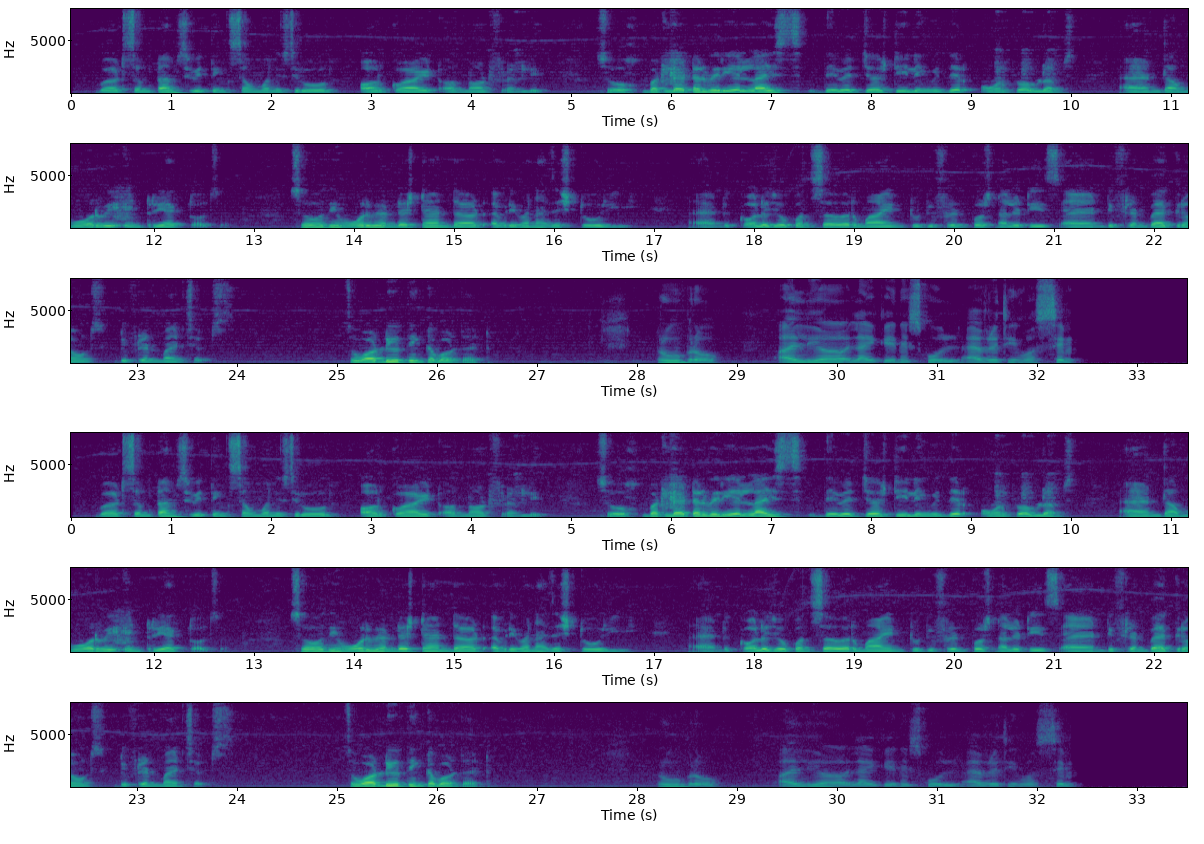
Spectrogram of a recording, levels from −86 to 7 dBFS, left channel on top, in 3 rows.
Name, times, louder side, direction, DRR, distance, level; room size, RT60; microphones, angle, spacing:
voice 1, 0.2-2.6 2.9-4.7 5.4-9.9 10.5-12.5 13.4-16.7 17.4-23.8 25.1-26.4, right 1 dB, 15° right, 0.7 m, -29 dB
voice 2, 28.2-28.8 29.4-32.3, left 4 dB, 45° left, 0.5 m, -38 dB
9.8 x 7.0 x 2.7 m
head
